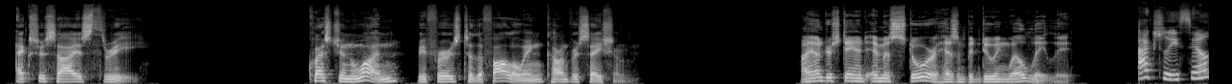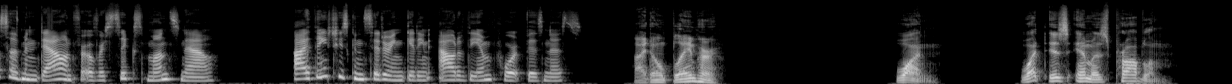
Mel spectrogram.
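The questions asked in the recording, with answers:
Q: What is Emma's problem?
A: Her store's sales have been down for over six months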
